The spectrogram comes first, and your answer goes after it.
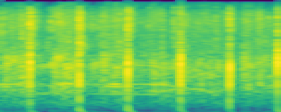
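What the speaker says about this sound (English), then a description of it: "let's just get one more round of applause for all of the students who are up here and all the rest of you" Applause from a school Founders' Night audience honoring students on stage, heard as a broad wash of clapping with several sharper individual claps standing out at regular intervals.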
